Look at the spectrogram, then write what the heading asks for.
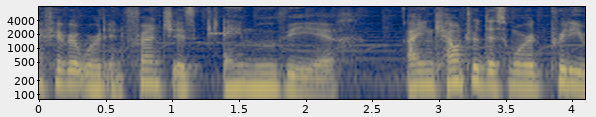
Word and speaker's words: émouvoir: It has the typical French re.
